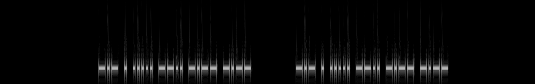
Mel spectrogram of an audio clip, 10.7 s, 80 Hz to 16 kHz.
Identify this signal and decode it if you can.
Morse code, heard as a keyed tone, about 28 wpm, 700 Hz. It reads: KE5ZYY KE5ZYY
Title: USA Call Signs - 6 Characters - Repeated 2x - 28wpm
